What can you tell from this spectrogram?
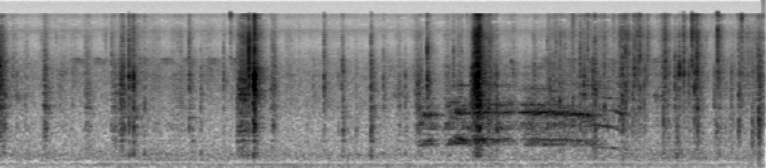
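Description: A knife blade cuts through the packing tape and plastic wrap of a parcel, with small clicks and crinkles. About four seconds in, a rooster crows once, a long call of about two seconds.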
